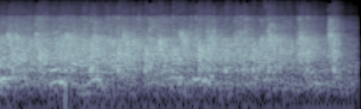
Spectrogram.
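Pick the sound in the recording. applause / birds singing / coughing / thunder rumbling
applause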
